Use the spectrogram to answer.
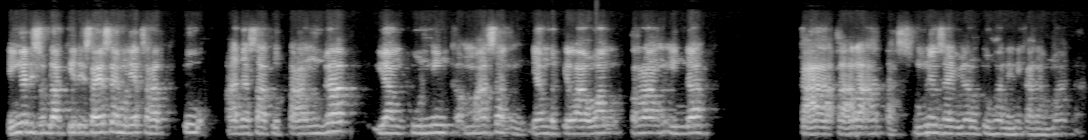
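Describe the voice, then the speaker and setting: A man's voice: sits high, little pitch movement, normal speed, a bit bright. A man preaching an emotional testimony in a fervent, repetitive storytelling manner. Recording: distant mic, dull lo-fi sound.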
